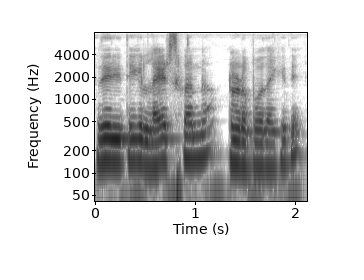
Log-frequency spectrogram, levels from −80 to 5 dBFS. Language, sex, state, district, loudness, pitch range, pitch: Kannada, male, Karnataka, Koppal, -16 LUFS, 130-145 Hz, 140 Hz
